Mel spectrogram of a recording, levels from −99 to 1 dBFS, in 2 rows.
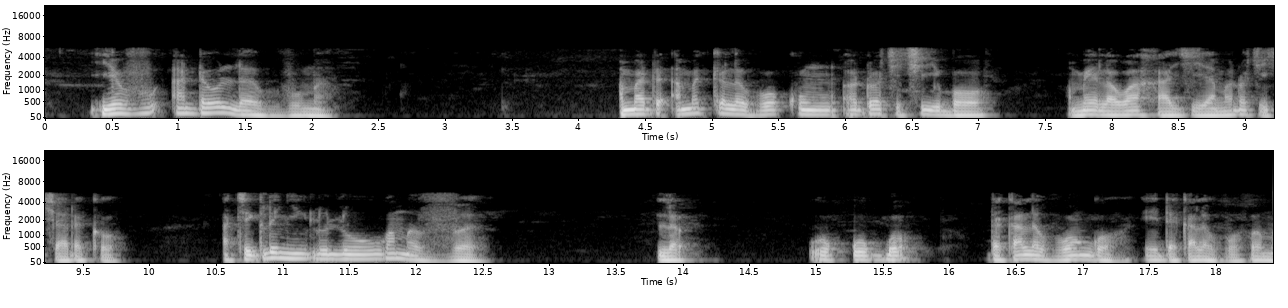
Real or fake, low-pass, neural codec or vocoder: real; 5.4 kHz; none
